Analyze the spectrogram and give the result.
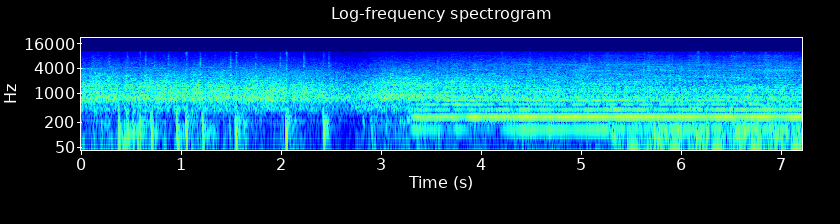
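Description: A hockey arena crowd roars loudly and continuously after a Flyers goal against the Pittsburgh Penguins in Game 6 of the Stanley Cup playoffs, with clattering bangs in the first few seconds, then a steady low, droning tone sounds over the cheering until the end.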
